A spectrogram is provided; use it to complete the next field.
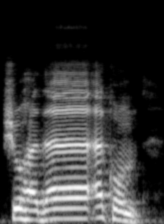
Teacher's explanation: بڑی مد کو 5 الف کے برابر کھینچ کر پڑھیں گے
